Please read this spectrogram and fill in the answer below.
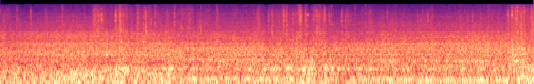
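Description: Steady low rumble of a Hino tow truck driving on a rough, bumpy city road, heard from inside the cab, with engine hum and a few faint knocks.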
